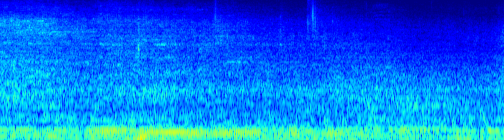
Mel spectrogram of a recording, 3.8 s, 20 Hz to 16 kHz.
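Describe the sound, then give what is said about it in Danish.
A number 7 city bus stopping over there; its engine hums and idles steadily, a deep rumbling drone over constant street noise, with no talking. “Nu holder 7 af derovre.”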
